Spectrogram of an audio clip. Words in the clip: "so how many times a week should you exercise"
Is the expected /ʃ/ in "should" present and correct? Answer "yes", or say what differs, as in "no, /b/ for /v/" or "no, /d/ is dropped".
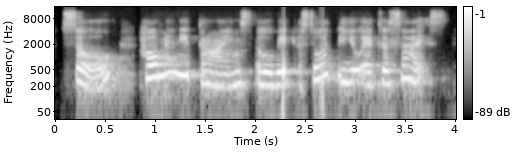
no, /s/ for /ʃ/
